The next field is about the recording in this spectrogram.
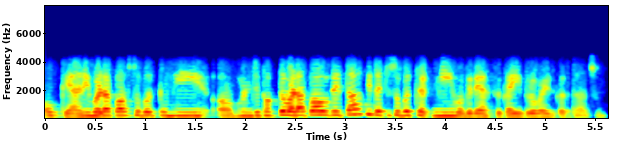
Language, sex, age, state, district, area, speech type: Marathi, female, 18-30, Maharashtra, Pune, urban, conversation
